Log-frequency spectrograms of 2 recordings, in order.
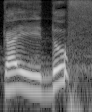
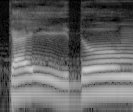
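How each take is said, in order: First: The n sound merges completely into the f. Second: The n sound is hidden with a nasal hum. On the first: The speaker calls it wrong. "Kalau idgham" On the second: The speaker calls it right. "di antara izhar dengan idgham"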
